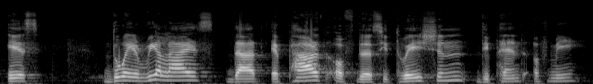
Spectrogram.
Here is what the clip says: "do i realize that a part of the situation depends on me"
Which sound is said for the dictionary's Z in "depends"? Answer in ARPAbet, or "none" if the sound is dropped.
none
